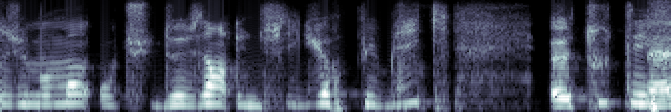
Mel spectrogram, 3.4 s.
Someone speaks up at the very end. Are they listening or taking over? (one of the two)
listening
